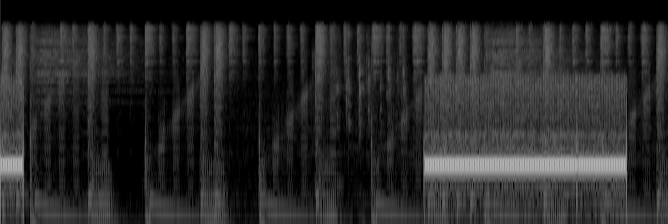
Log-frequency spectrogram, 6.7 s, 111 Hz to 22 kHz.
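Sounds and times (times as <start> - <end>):
unanswered telephone ringing on the line: 0.0 - 0.2, 4.3 - 6.3.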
